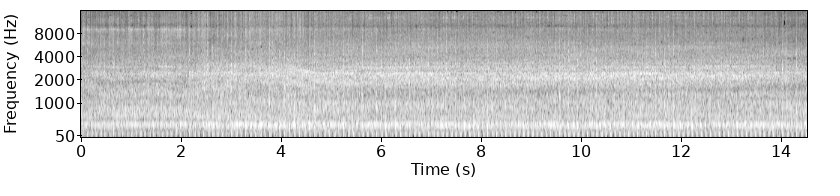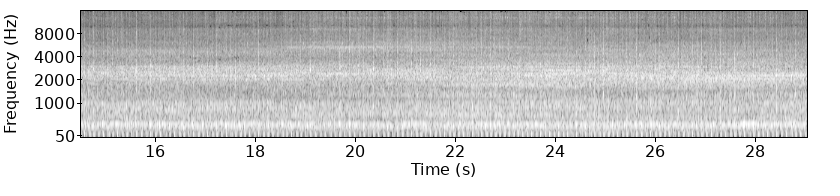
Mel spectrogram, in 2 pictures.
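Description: Small stationary engine running steadily, belt-driving an irrigation water pump.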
